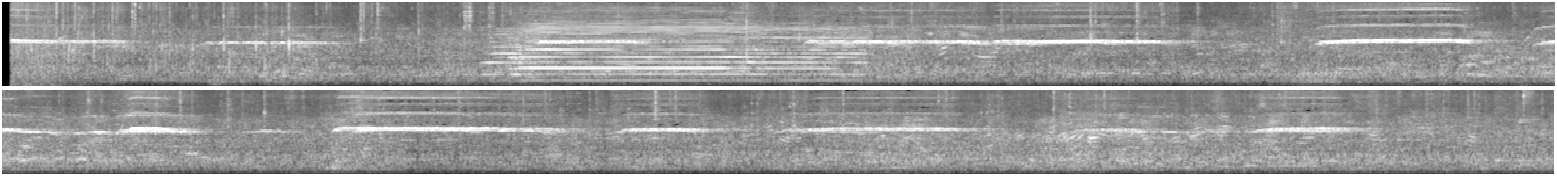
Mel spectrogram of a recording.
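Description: Loud music plays over speakers in a large echoing hall.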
